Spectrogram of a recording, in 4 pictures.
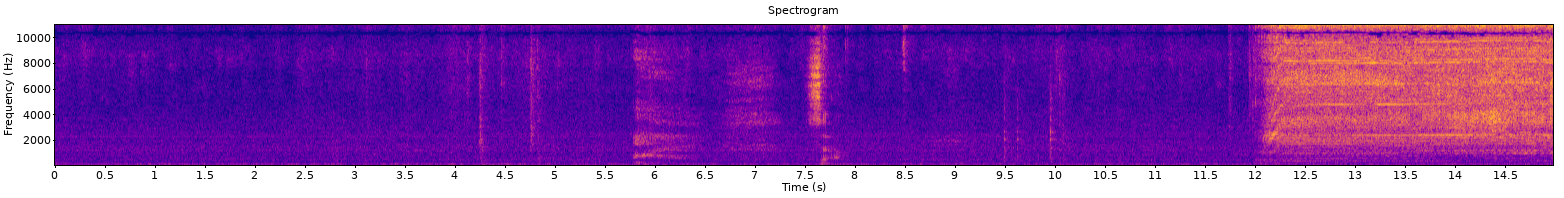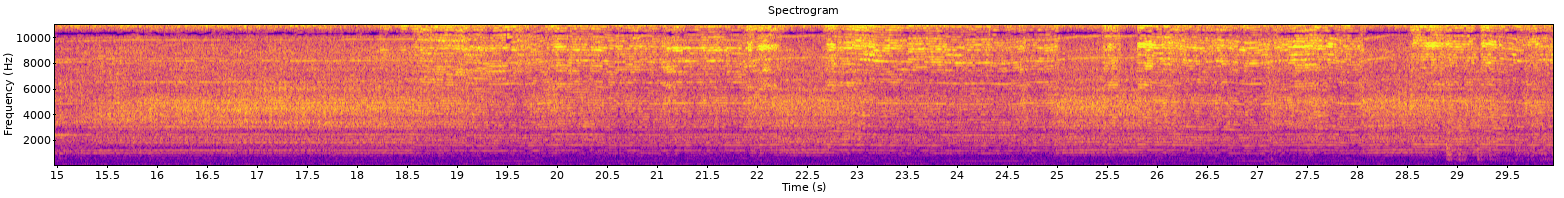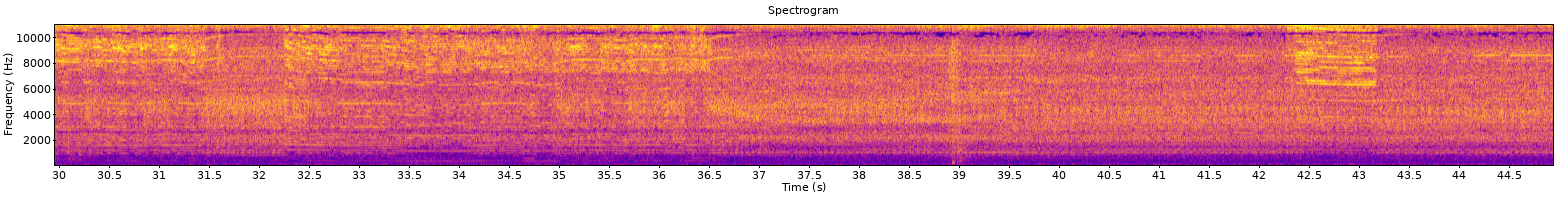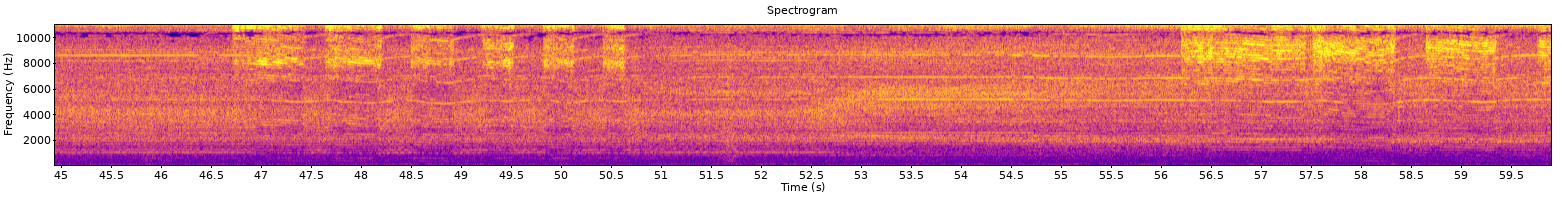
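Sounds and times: rotary tool sanding wood: 0:12.0 - 0:59.9.

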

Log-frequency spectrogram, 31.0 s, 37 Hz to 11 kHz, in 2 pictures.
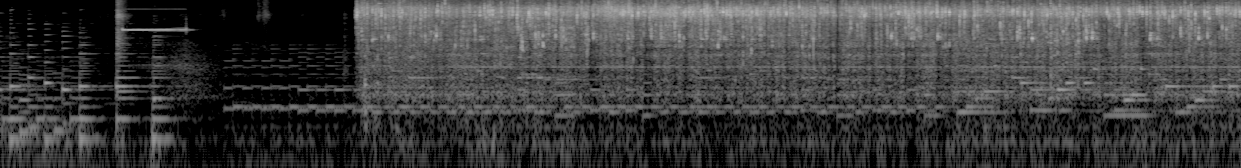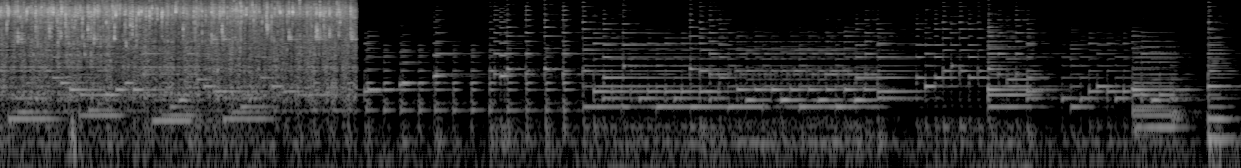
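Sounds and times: background music: 0:00.0 - 0:21.6
chicken sizzling in hot oil: 0:04.4 - 0:20.0.

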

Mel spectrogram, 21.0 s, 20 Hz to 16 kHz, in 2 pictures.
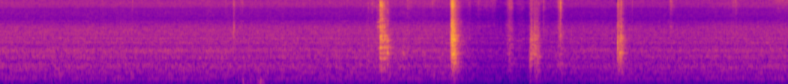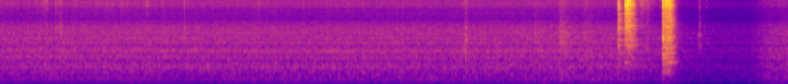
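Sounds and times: steady background hum: 0:00.0 - 0:21.0
steel bar clanking on plate: 0:05.0 - 0:05.4, 0:18.8 - 0:19.6.

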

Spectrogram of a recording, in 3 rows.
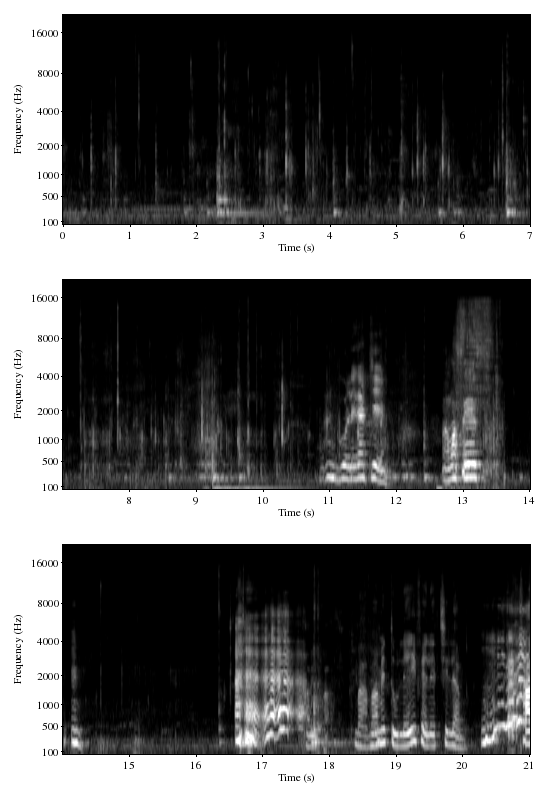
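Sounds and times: lip smacks and slurping: 0:00.2 - 0:10.8
spoons scraping plastic cups: 0:02.3 - 0:13.7.

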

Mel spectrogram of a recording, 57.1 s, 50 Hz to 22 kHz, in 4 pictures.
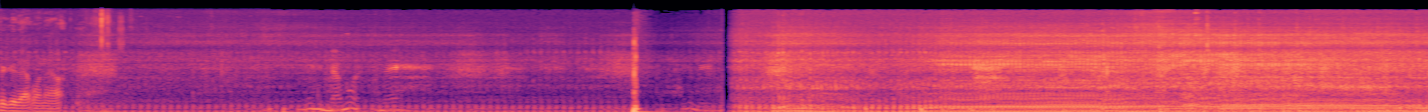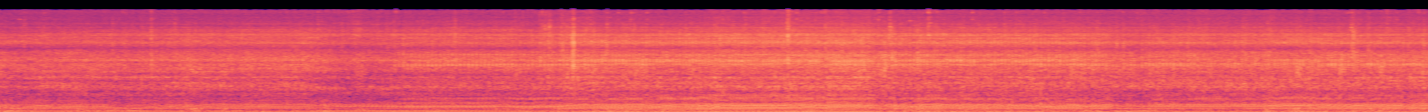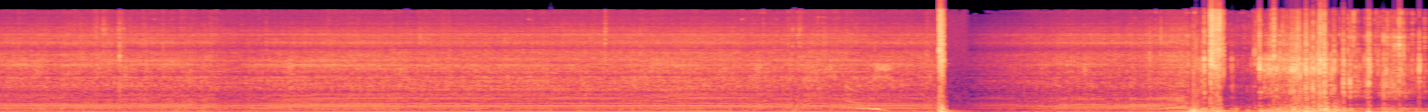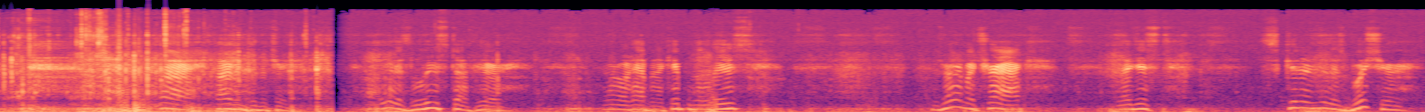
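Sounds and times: dirt bike engine climbing under load: 0:02.5 - 0:47.0.

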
